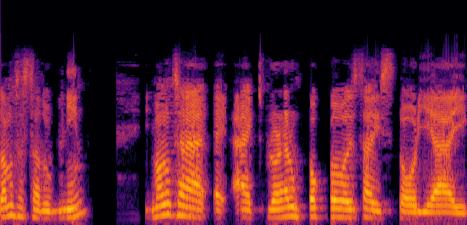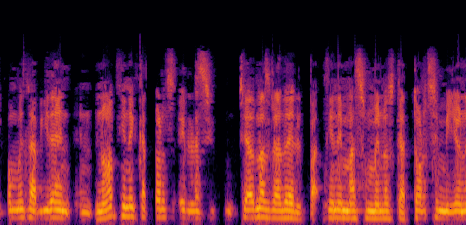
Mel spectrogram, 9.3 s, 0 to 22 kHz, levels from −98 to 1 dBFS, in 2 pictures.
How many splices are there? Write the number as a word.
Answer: two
